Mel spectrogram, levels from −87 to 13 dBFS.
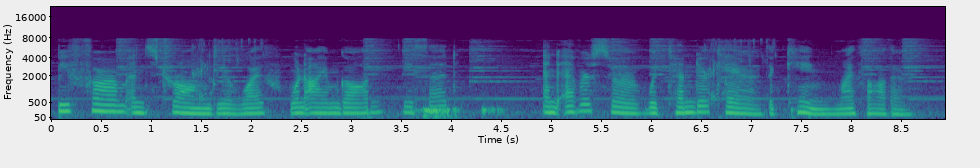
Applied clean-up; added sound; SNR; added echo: none; Splash, splatter + Bell; 19 dB; none.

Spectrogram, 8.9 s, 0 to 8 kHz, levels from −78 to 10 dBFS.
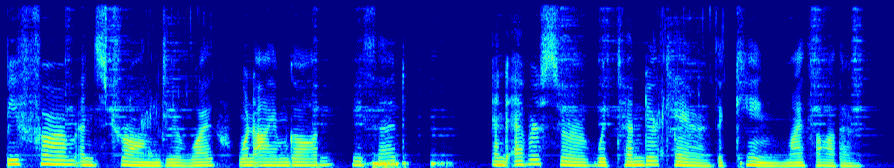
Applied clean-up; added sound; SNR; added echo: neural mask model RNNoise.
